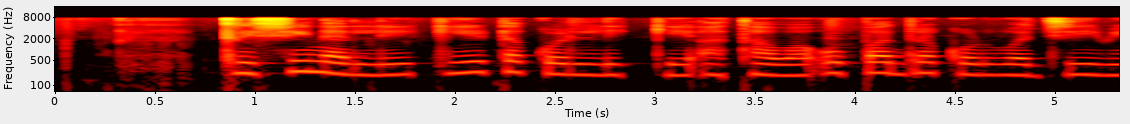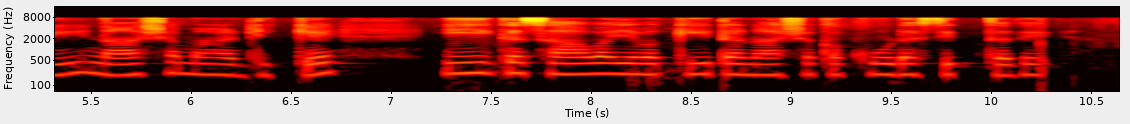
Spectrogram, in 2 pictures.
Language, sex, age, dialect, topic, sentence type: Kannada, female, 36-40, Coastal/Dakshin, agriculture, statement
